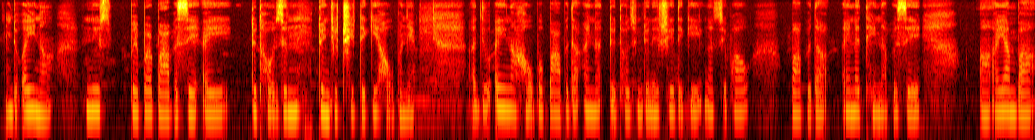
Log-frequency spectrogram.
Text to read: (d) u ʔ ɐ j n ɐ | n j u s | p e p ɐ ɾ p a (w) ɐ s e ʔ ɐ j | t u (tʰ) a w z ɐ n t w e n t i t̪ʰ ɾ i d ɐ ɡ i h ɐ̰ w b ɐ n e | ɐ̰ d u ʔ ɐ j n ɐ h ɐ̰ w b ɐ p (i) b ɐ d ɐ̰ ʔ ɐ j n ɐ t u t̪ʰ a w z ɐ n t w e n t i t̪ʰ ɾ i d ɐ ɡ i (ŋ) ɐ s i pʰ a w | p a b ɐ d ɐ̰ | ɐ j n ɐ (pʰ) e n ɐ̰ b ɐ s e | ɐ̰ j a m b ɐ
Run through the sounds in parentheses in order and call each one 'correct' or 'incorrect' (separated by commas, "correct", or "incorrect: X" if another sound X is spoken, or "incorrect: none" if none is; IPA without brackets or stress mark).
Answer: correct, incorrect: b, correct, incorrect: a, correct, incorrect: tʰ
